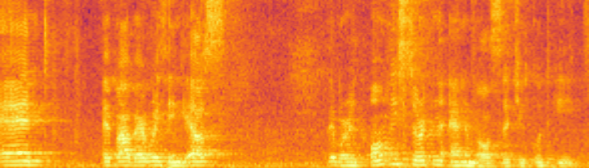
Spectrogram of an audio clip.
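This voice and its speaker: Amid noticeable background noise and audible room echo, a woman with a fairly low pitch speaks at a moderate pace with long, frequent pauses. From Hungary, raised in Israel. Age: 80s+. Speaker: Holocaust survivor speaker. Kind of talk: testimony. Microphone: held too far from mouth.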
